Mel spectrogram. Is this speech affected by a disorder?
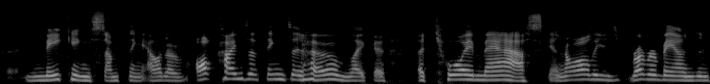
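Yes: cleft palate; congenital, very severe, no nose, no upper lip, 26 surgeries, speech therapy for 11 years.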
